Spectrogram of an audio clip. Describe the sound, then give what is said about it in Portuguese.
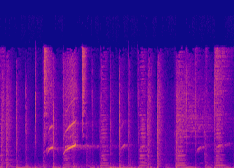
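A couple of shrill, rising whistles made with a finger in the mouth cut through a loud, thumping forró dance song with heavy drums, sounding bright over the busy music. “Põe o dedo na boca e vai fazendo assobio.”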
